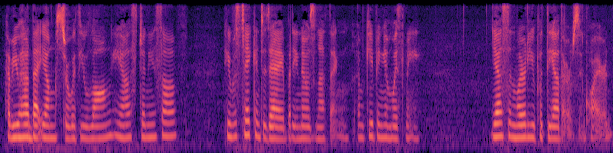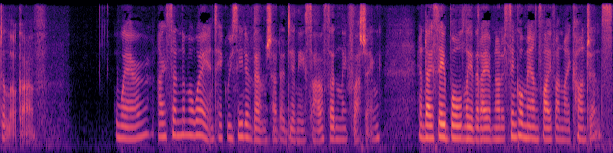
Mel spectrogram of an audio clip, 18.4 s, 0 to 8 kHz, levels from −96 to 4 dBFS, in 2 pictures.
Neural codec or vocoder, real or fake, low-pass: codec, 16 kHz in and 24 kHz out, 2.2 kbps, FireRedTTS-2 codec; fake; 7.2 kHz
